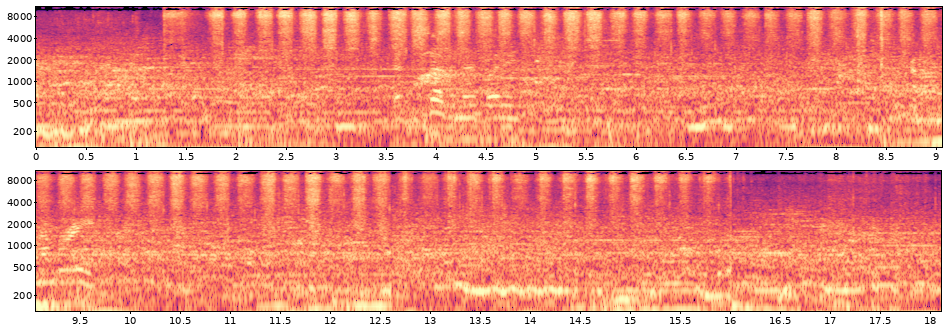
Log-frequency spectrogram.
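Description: Hand-held plastic balloon pump worked rapidly to inflate a foil balloon: an even, fast rhythm of airy hissing strokes, about four a second. It starts about a second in and stops near the end.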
